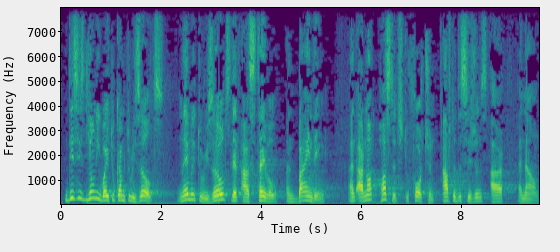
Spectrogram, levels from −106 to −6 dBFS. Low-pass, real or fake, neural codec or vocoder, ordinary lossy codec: none; real; none; none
